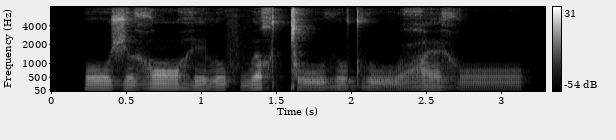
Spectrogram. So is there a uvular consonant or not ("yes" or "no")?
yes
